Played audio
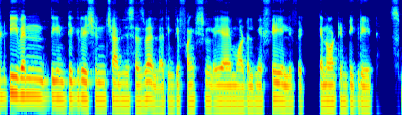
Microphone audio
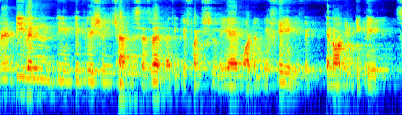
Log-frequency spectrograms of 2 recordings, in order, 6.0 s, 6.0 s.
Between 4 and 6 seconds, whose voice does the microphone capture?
echo only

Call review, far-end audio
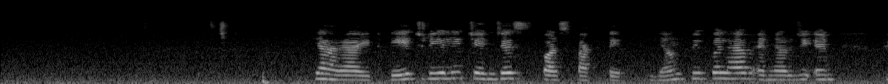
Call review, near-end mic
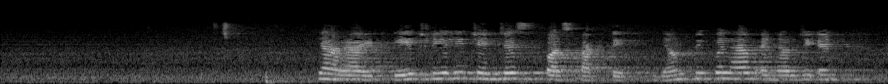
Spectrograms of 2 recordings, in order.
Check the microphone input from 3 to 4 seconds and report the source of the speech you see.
echo only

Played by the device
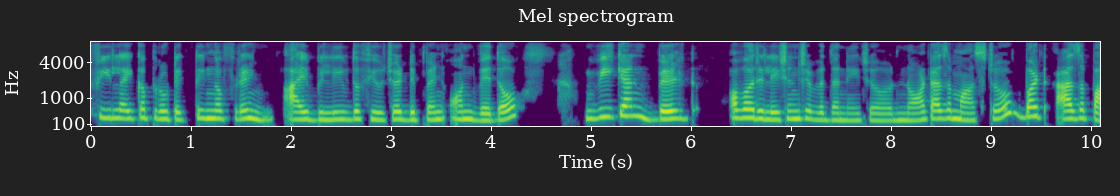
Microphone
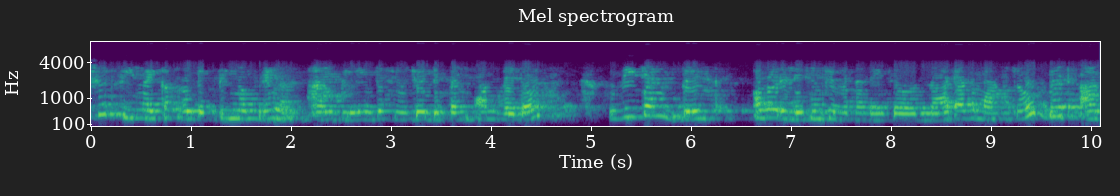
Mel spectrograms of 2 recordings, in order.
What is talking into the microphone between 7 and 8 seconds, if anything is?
echo only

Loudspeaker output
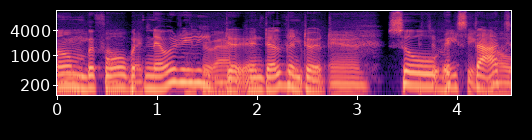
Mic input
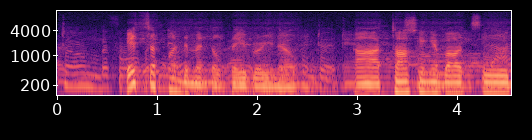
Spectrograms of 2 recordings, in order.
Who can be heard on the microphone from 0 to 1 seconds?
both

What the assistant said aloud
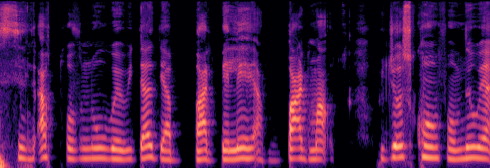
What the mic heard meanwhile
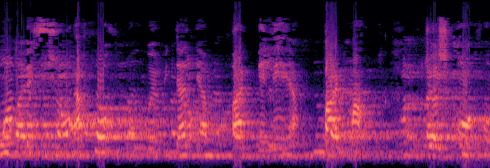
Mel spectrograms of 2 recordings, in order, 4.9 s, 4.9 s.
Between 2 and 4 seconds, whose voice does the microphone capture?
both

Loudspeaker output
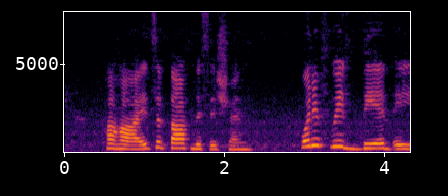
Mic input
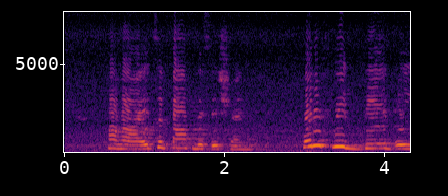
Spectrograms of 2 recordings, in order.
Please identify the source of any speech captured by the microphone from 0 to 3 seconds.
echo only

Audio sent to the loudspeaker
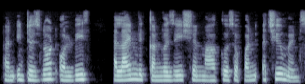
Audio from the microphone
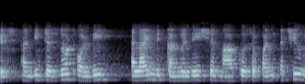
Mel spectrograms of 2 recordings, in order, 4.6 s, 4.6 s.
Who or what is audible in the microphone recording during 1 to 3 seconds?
echo only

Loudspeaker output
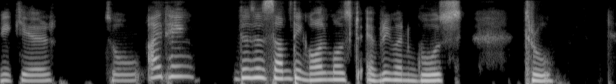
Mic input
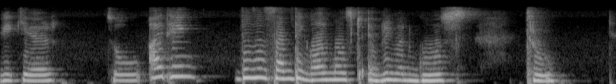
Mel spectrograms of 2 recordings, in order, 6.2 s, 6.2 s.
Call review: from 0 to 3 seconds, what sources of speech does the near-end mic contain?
echo only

